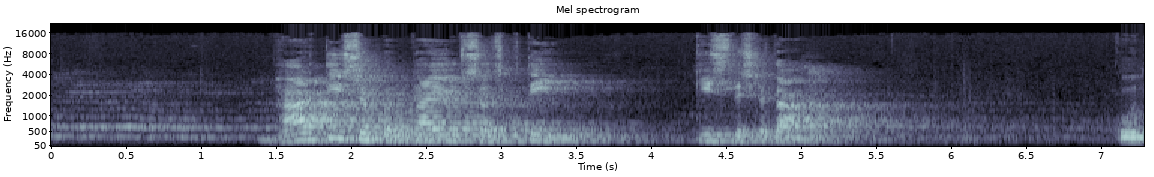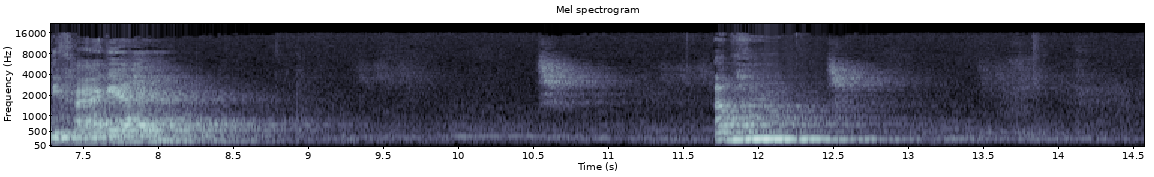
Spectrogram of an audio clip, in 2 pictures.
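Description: A man speaks with animation in a small echoing room.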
